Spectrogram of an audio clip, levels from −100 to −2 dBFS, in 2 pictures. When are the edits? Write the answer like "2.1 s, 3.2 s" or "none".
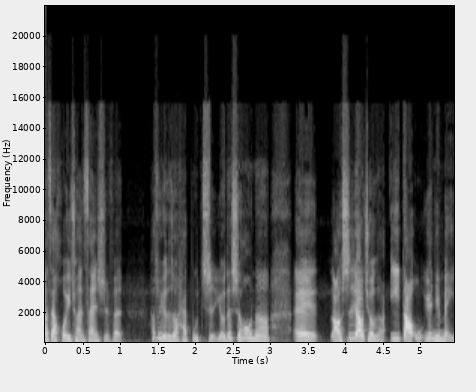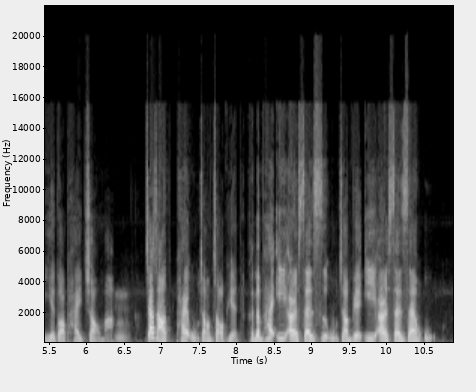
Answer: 8.1 s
